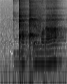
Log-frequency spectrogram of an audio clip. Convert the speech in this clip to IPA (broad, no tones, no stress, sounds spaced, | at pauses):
ŋ͡ǃ ɒ ǃʼ ɛ v ɒ ɾ a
